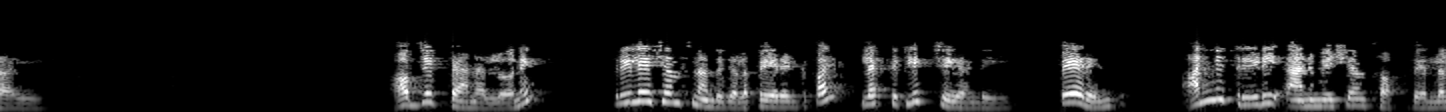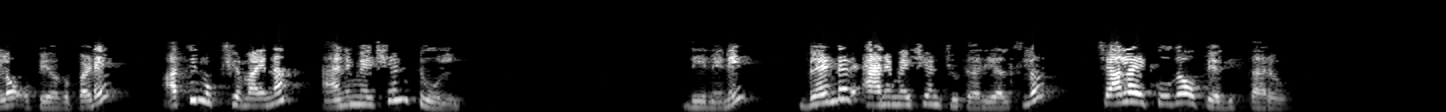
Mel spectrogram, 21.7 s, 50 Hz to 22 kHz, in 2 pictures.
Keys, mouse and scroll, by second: 0.3 click.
